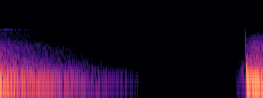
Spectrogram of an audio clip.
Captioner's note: dramatic sound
